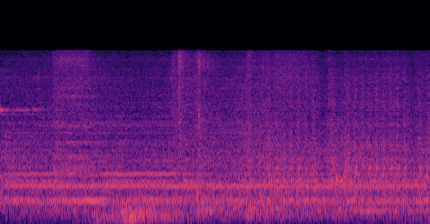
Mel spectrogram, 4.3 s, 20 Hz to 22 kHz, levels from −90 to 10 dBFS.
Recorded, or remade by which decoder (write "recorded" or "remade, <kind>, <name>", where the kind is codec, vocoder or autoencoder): remade, vocoder, Vocos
